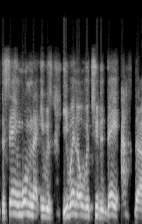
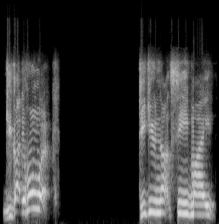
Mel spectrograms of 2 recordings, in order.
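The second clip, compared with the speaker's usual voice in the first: normal talking voice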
